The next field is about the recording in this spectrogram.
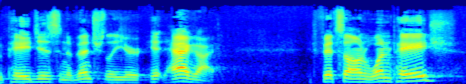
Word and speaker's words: Haggai: The prophet Haggai, or also called Haggai, both pronunciations are relatively correct. There's really not one correct one, but I like Haggai, so that's what we're going to call it.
